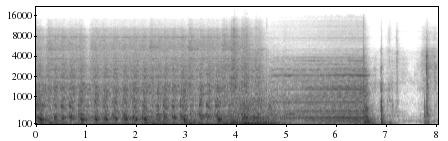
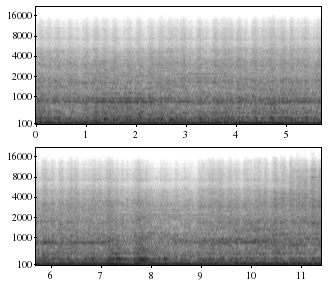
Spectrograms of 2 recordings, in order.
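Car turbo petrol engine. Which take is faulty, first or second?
first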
